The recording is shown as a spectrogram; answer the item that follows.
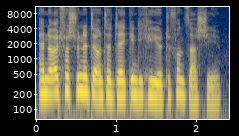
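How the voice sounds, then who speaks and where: A woman narrating her own fan fiction aloud in a steady, plain reading voice. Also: fairly low pitch, fast talker, no room sound.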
